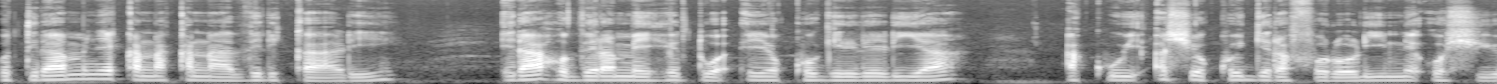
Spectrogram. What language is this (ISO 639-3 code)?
kik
